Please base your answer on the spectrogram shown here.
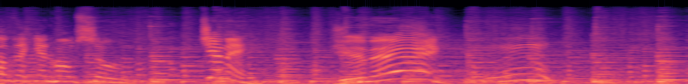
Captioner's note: Don groaning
